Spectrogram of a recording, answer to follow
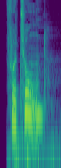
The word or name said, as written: foton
